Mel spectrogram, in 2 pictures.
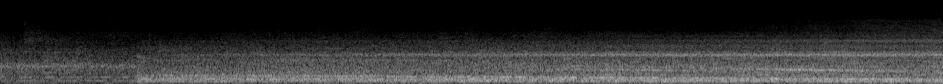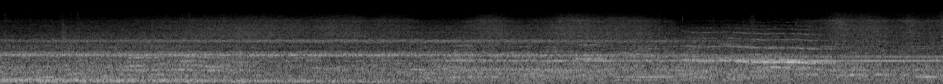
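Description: Sotetsu 12000-series electric train pulling into the platform: a rumble of wheels sets in about a second and a half in, with steady high whining tones over it as it slows, and a brief louder squeal near the end as it draws up.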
